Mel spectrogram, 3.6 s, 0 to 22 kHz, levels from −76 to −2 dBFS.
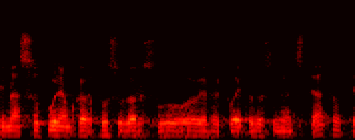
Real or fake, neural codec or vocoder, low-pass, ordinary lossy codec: fake; autoencoder, 48 kHz, 32 numbers a frame, DAC-VAE, trained on Japanese speech; 14.4 kHz; MP3, 64 kbps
